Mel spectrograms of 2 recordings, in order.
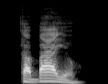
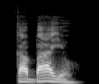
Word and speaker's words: kabayo: And that is kabayo. Kabayo. Kabayo. Kabayo is spelled as K-A-B-A-Y-O.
